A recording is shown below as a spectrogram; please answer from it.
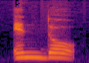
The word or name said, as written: endou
